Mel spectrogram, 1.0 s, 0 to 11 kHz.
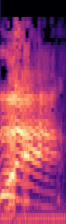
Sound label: hurt; hero1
